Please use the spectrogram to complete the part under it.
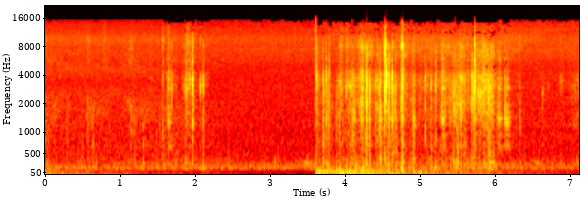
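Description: A plastic bag crinkles and rustles loudly.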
